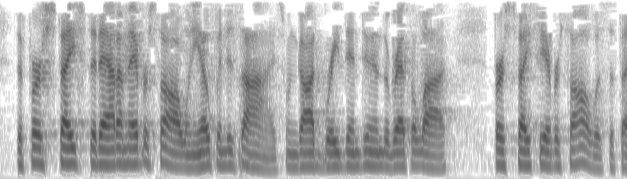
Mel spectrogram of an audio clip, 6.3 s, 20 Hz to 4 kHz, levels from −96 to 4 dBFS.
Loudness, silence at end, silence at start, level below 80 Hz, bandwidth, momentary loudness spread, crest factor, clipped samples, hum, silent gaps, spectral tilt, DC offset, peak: -34 LUFS; 0 s; 0.15 s; -80 dBFS; 4 kHz; 8 LU; 20 dB; under 0.1%; none; none; -4.5 dB/octave; under 0.1%; -12 dBFS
